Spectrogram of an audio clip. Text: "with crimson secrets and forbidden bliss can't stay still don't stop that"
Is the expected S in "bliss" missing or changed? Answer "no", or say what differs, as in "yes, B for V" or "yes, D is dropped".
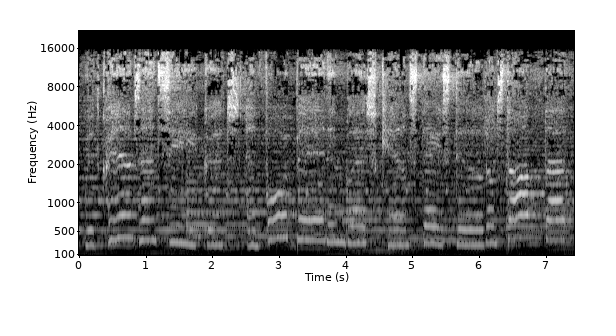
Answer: yes, SH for S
